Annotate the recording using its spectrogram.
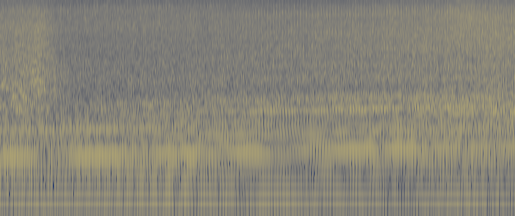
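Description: A car engine hums steadily, rising slowly in pitch as the car speeds up.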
